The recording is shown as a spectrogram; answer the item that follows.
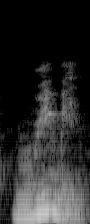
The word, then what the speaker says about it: women: woman은 여자라는 단수고 여기서 women 이렇게 하면 여자의 복수 형태가 돼요. 발음이 다르죠. 단수는 woman 이렇게 발음하고 복수는 women 이렇게 발음을 하기 때문에 기억을 해두시고 women like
